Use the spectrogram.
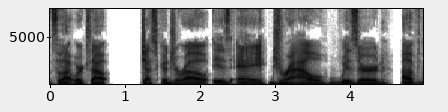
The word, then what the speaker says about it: Jeroux: so Jessica jro JJ the jro has like a silent X at the end cuz I'm obsessed with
